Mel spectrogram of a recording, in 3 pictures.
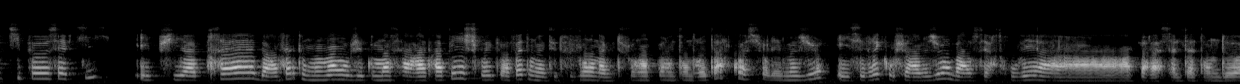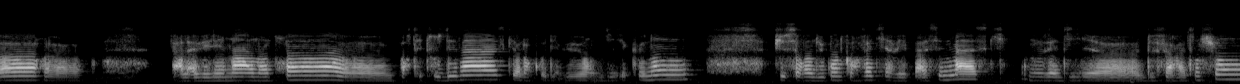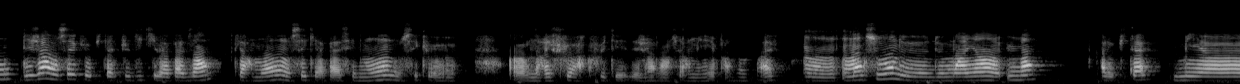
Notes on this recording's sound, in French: il et elle racontent au téléphone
